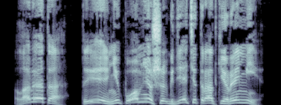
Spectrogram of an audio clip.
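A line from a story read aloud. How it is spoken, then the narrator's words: Shouted down corridor. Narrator (Russian): крикнул он в коридор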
